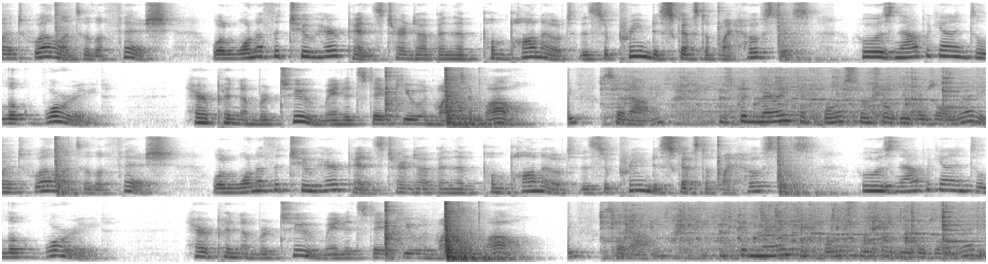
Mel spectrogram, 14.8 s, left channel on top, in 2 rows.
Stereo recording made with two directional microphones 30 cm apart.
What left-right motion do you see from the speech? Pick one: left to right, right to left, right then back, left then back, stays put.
stays put.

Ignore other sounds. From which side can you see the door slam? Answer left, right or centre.
right.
